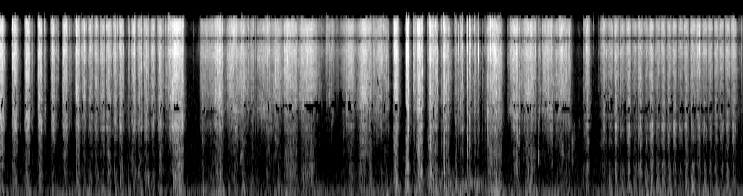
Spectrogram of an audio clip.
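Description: A dry natural loofah pad of fibrous plant material, with a cotton string loop, is scratched and rubbed with long nails. The result is a steady run of rough, bright, crackly scratches, dominated by high hiss with little low end. Brief pauses break up the scratching here and there.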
